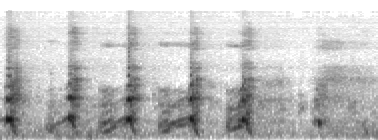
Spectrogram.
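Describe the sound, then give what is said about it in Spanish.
A thirsty dog, its tongue hanging out, pants heavily in quick, rhythmic huffing breaths, about five strong raspy bursts with a slight voiced edge, then a couple of weaker ones as it trails off. No one speaks. “Pobrecito, está jadeando mucho y su lengua le cuelga.”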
